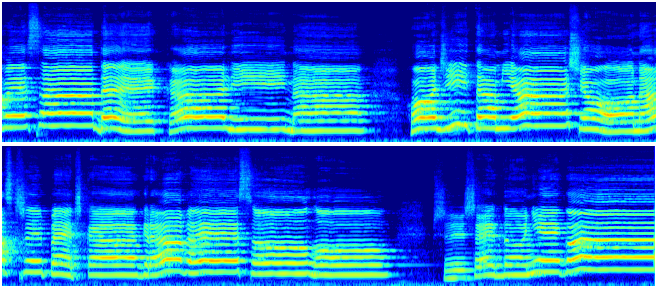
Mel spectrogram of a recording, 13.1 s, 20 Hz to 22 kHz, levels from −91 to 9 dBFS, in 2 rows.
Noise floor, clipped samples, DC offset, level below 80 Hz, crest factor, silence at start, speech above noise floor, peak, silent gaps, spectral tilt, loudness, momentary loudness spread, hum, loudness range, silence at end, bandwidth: -56 dBFS; under 0.1%; under 0.1%; -66 dBFS; 16 dB; 0 s; 31 dB; -10 dBFS; none; -2.5 dB/octave; -25 LUFS; 9 LU; none; 3 LU; 0 s; 16.5 kHz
